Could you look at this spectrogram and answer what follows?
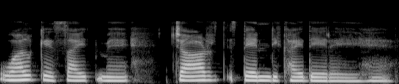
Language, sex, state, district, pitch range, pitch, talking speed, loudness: Hindi, female, Arunachal Pradesh, Longding, 170-195 Hz, 180 Hz, 150 wpm, -16 LUFS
